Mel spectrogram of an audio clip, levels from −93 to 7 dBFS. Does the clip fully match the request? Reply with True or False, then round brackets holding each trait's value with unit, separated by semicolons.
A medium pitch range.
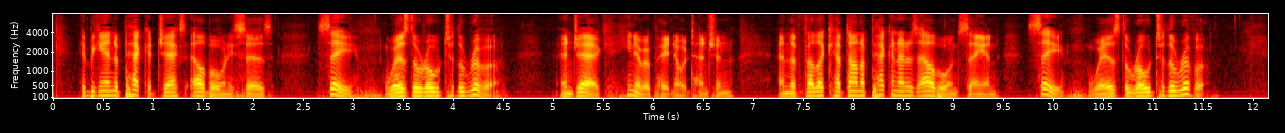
False (6.8 semitones)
